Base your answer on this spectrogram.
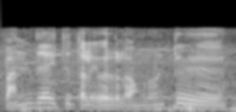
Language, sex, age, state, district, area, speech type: Tamil, male, 18-30, Tamil Nadu, Perambalur, rural, spontaneous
